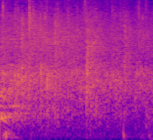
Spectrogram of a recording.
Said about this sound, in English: Could you stand to your feet real quick? Big round of applause here, guys.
